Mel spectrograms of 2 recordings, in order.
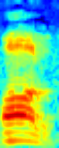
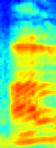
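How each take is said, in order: First: The vowel is a rounded, heavy 'o'. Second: The vowel is a bright open 'a'. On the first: The speaker calls it right. "হবে অল" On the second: The speaker calls it wrong. "আল না হয়ে হবে অল"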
